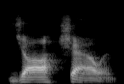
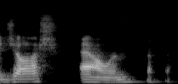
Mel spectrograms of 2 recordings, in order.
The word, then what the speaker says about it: Josh Allen: They say his name without pronouncing his name properly, and I was sticking up for Josh. But all the media people were saying his name like it's spelled JAW space SHALLEN.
